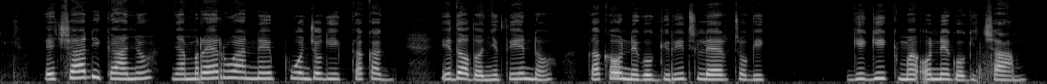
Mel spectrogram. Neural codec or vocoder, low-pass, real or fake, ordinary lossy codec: vocoder, 44.1 kHz, 128 mel bands every 256 samples, BigVGAN v2; none; fake; none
